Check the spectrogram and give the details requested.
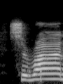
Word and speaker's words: Cheron: If you follow her on her LinkedIn page, Sharon is spelled Cheron.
